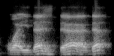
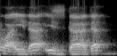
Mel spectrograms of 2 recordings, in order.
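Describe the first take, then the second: First: The words link, dropping the vowel before izdadat. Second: The vowel starting izdadat is pronounced separately. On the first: The speaker calls it right. "Jadi hamzah wasolnya nggak dibaca. Lebih bagusnya lagi wa idaz" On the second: The speaker calls it wrong. "Jangan wa ida izdadat. Jangan seperti itu"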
